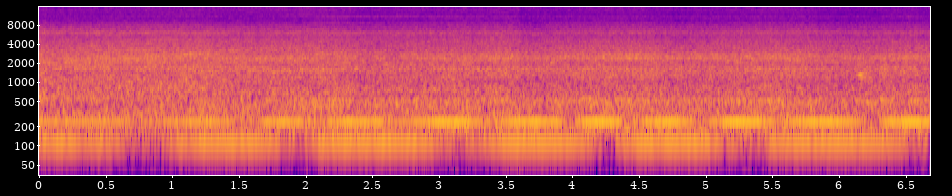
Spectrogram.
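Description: A small plane's engine drones steadily from close by.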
